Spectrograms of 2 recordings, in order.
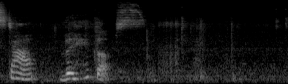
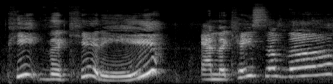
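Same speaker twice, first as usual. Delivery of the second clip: dramatic title read; 9 semitones higher, 6 dB louder than usual. Acted. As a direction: build suspense on the title. Reading title dramatically to kids.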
